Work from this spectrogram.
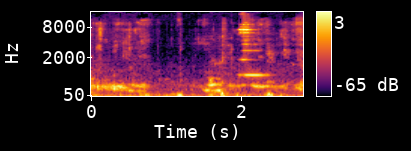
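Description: Giribaz pigeons coo in soft, low, rounded bursts close by, with faint clinks and chirps and someone talking intermittently nearby.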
